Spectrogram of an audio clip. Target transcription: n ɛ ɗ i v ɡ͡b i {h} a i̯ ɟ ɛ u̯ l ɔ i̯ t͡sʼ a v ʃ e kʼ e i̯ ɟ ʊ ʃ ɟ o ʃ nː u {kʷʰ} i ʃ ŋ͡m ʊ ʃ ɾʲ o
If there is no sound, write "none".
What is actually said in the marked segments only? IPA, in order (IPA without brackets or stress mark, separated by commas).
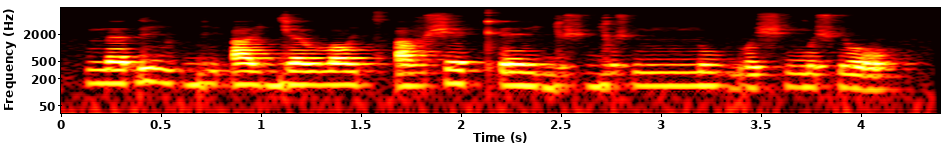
ʔ, ɡʷ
